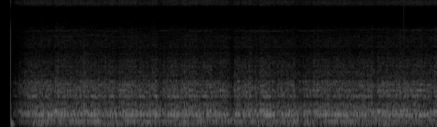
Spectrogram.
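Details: Electrolux Time Manager front-load washing machine: a steady, loud, low rough rumble seemingly on all programmes, not just the spin cycle, with no knocks. Abnormal noise; owner guesses the pump.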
